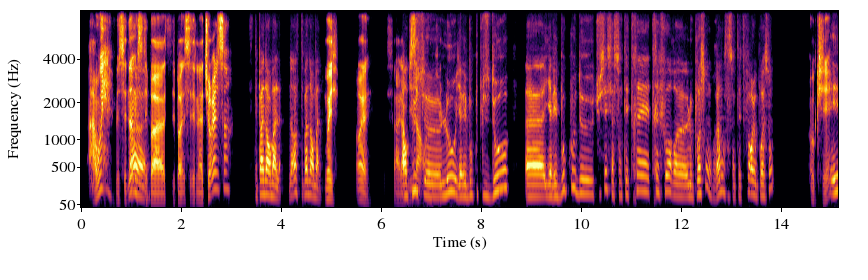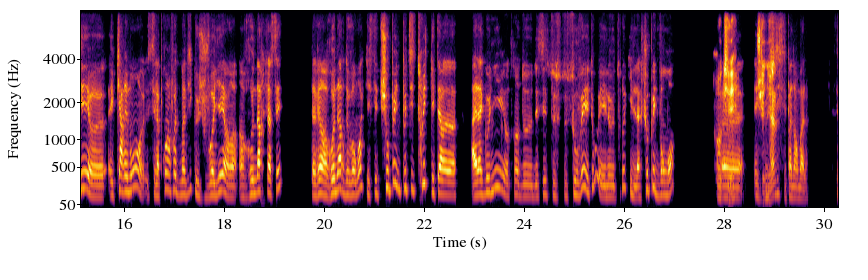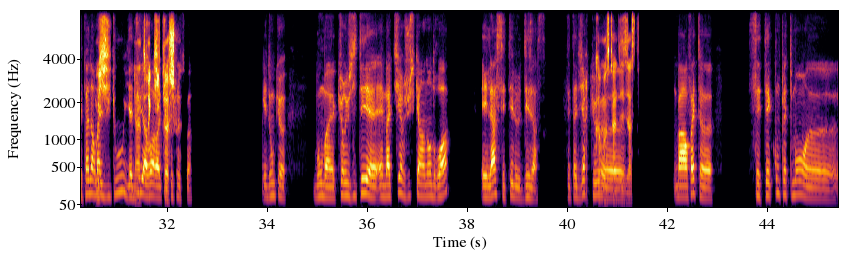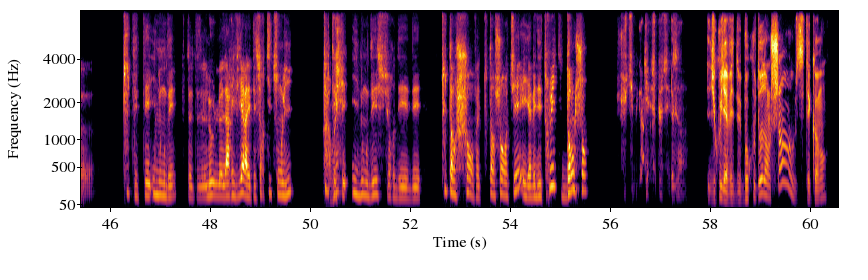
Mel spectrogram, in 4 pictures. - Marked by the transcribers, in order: surprised: "Ah ouais ?!"; stressed: "carrément"; stressed: "champ"; stressed: "dans"
- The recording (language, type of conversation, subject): French, podcast, Raconte une fois où un local t'a aidé à retrouver ton chemin ?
